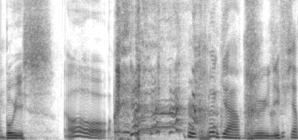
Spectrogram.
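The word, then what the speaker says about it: Boyet: c'est parce que Boy, avant, s'écrit B-O-Y-E-T. Et c'est Ah, prononcé ouais. Boyes.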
